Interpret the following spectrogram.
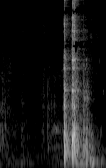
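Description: A brief clatter of kitchenware about a second and a quarter in, a knock and rattle like a container being set down or handled beside a blender jug.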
